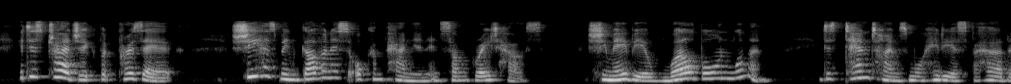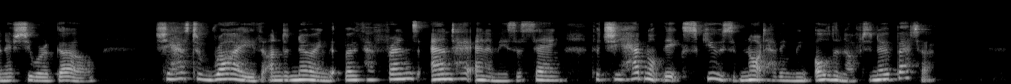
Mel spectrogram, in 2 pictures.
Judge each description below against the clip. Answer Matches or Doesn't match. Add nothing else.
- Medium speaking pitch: Doesn't match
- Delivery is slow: Doesn't match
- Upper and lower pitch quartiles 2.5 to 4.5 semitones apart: Doesn't match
